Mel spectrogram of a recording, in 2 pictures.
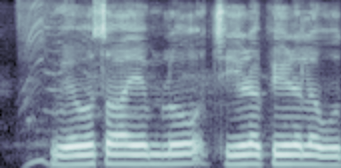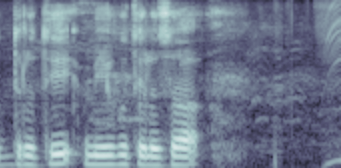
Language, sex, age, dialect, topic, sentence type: Telugu, male, 41-45, Central/Coastal, agriculture, question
